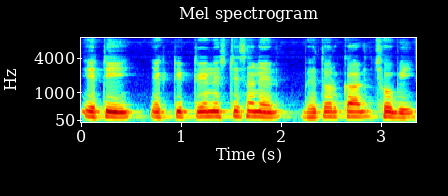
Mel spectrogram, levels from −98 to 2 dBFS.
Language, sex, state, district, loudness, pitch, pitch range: Bengali, male, West Bengal, Malda, -14 LUFS, 130 Hz, 125-135 Hz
